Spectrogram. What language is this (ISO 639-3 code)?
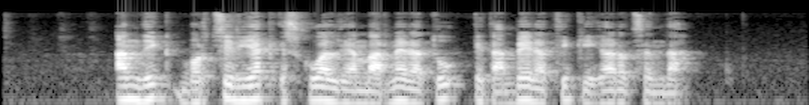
eus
